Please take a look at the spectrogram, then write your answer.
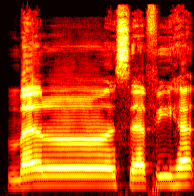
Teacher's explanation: اخفا کریں گے، آواز کو ناک میں لے کے جائیں گے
